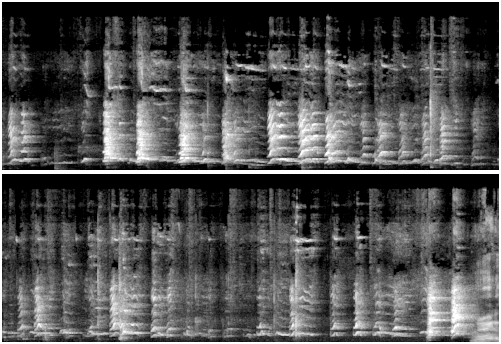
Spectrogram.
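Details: Siberian Husky puppies at their first feeding of the day: continuous high whining, squeals and short yips from several pups, overlapping and pulsing in bursts throughout.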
